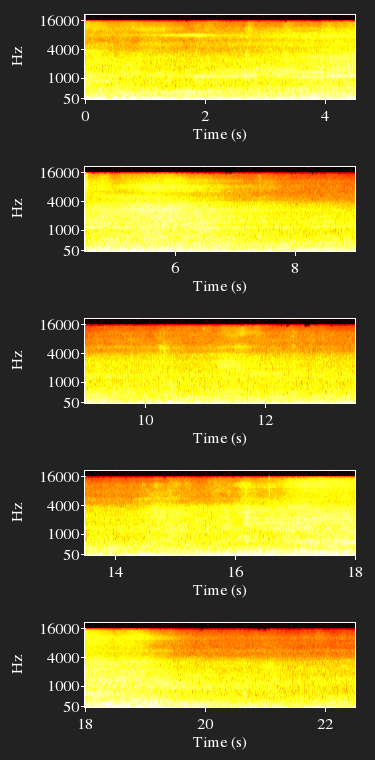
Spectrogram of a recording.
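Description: City street traffic: a steady low rumble of car engines and tyres, swelling as vehicles pass about five seconds in and again around seventeen seconds in. A faint rising whine runs through the first several seconds.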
